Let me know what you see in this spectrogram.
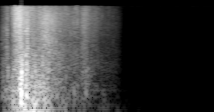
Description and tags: goblin-fall
The goblin chief falls off his chair! This is when you win a small game I made:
